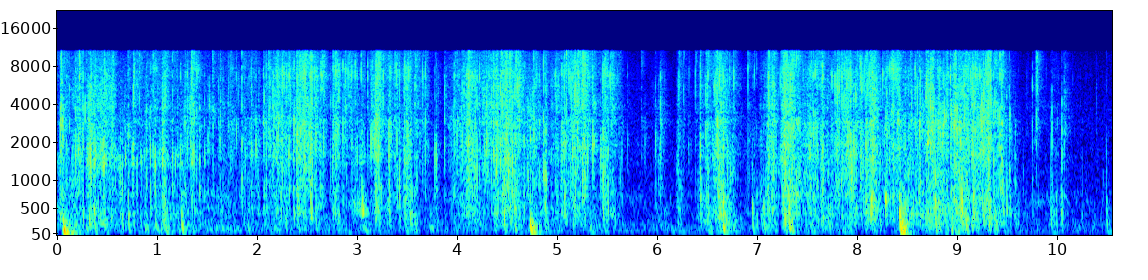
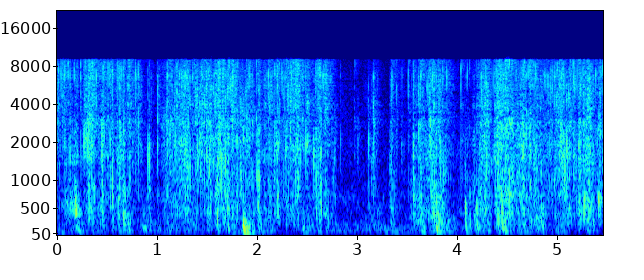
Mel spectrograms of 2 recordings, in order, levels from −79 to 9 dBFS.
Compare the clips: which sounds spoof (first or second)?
first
